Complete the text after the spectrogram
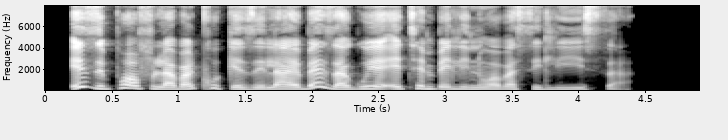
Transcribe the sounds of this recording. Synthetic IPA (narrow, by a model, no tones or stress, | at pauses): izipʰofulaβaǃʰuɡ̥ʱɛzɛlajɔβɛzaɣujɛɛtʰɛmpʼeliniwaβasiliːsa̰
